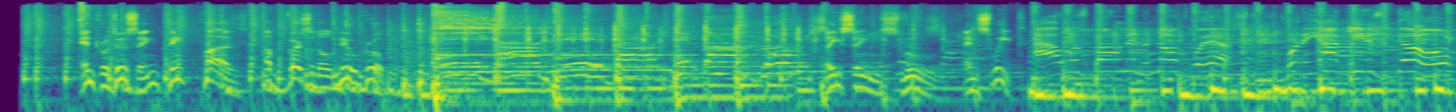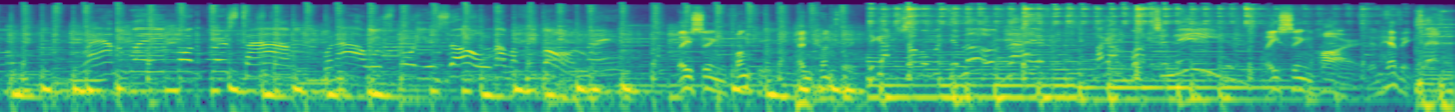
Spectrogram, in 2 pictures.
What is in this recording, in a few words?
Radio Commercials LP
